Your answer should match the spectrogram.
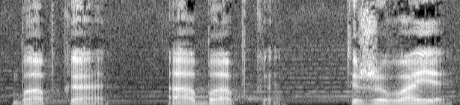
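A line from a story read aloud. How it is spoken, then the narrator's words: Frightened whimpering call. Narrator (Russian): начинала испуганно хныкать и звала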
